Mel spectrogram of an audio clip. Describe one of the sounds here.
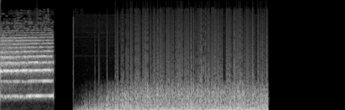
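A loud explosion roars and rumbles.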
